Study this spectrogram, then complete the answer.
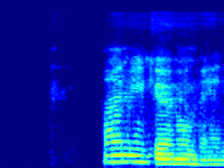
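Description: A man chants in a low, steady voice close to a microphone.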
